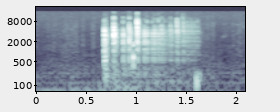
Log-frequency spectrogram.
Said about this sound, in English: Ooh, the dice are loving the 70s today.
